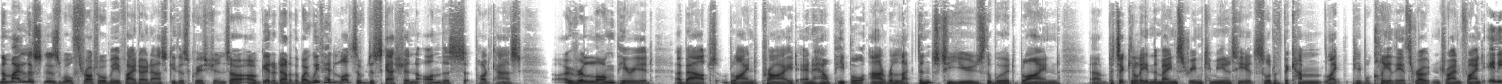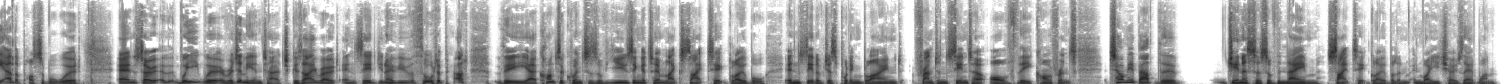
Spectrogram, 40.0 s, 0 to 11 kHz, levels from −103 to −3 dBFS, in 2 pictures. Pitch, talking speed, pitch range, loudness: 100 Hz, 190 wpm, 90-115 Hz, -19 LUFS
